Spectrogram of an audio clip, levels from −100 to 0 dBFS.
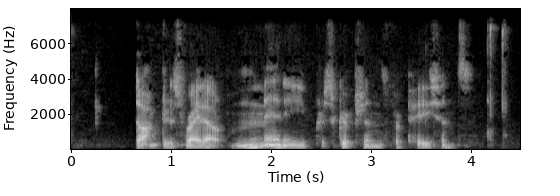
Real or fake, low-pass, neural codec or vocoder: real; 7.2 kHz; none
